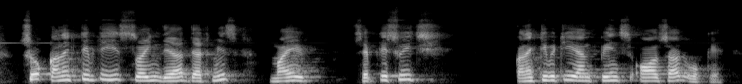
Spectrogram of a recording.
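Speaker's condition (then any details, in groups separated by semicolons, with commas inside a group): No condition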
